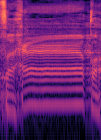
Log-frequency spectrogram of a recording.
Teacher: Kenapa dipanjangkan? Karena ada alif yang bersambung dengan ha, ini disebut mad asli atau mad tabi'i. 2 harakat panjangnya.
